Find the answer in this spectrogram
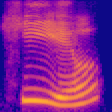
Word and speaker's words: heal: dan ini Nah kalau ini i-nya pendek jadi bacanya bukan Hill Kalau yang ini betul heal Kalau yang ini hell bukit hell hati-hati bukan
